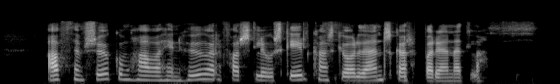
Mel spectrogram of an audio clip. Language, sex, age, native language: Icelandic, female, 40-49, Icelandic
